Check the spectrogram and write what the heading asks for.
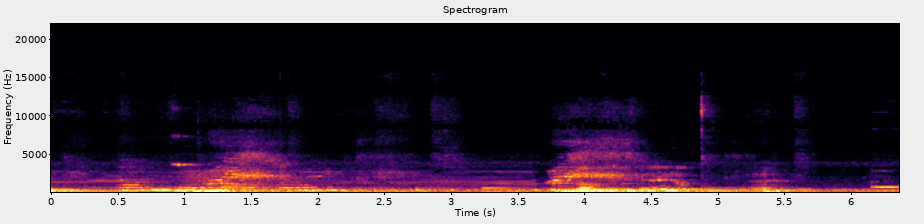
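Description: Soft background music with long held notes, over which a newborn baby cries in bursts about every three seconds.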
